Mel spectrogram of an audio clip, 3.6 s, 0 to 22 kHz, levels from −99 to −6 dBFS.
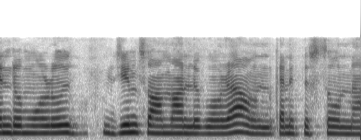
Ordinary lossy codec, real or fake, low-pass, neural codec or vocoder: MP3, 64 kbps; fake; 7.2 kHz; codec, 16 kHz, 2 kbps, FunCodec, trained on Chinese and English, 25 frames a second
